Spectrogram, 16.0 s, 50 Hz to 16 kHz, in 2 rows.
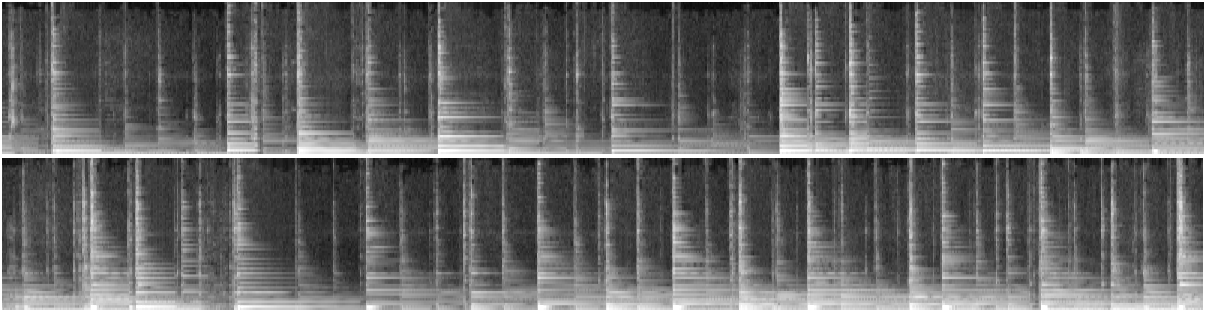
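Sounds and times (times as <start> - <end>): ukulele plucked chords: 0.0 - 16.0.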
